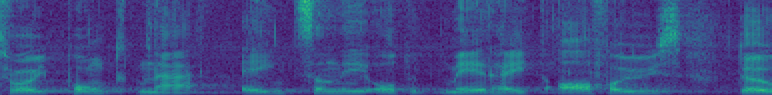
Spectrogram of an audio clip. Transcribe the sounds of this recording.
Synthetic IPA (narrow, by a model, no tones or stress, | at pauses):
ʋœʏpʰʊŋktnæːɛɪnt͡sl̩niʔɔd̪̥əɾmeːɾɦɛɪt̪ɑːfɔyːs | d̪̥œ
